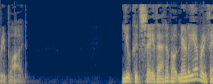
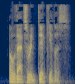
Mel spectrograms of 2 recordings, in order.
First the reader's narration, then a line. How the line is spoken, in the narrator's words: he scoffed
